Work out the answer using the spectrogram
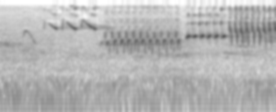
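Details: Vigorous song of a male canary: short high slurred whistles lead into a run of rapid mid-pitched trilled tours, then a level piping trill and a final very high, fast pulsing roll, all delivered without a break.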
